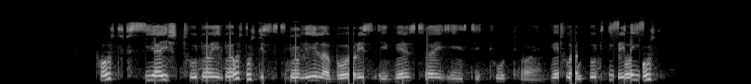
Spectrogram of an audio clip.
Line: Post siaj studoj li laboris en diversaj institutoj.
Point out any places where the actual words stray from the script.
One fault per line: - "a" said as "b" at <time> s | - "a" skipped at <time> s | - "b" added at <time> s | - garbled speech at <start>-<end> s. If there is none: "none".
- garbled speech at 2.2-3.0 s
- "en" skipped at 3.8 s
- garbled speech at 5.5-6.6 s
